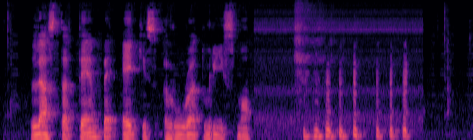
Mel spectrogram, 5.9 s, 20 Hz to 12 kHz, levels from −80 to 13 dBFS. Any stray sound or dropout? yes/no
yes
